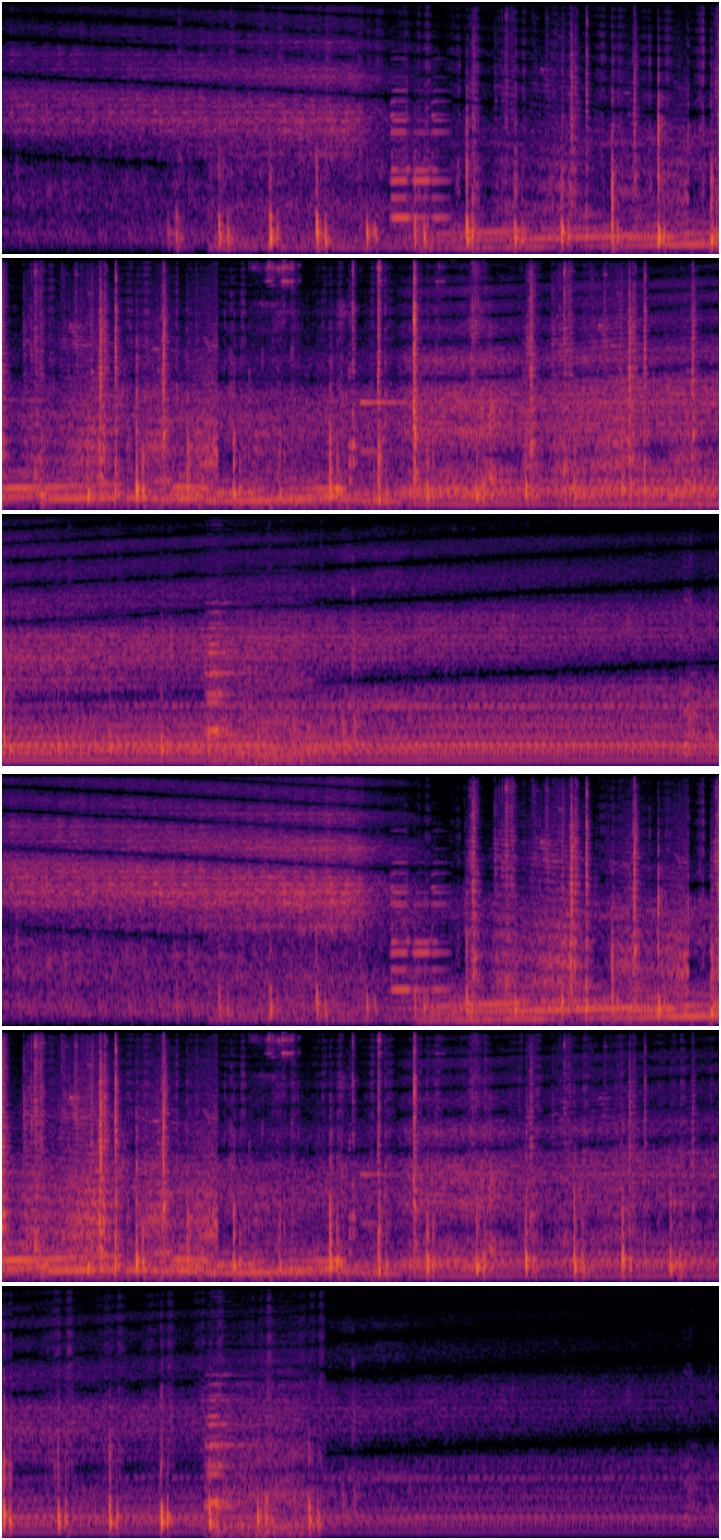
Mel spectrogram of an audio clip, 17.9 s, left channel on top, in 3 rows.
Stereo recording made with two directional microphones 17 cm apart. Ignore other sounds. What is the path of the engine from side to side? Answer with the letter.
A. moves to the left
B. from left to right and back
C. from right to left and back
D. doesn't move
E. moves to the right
A.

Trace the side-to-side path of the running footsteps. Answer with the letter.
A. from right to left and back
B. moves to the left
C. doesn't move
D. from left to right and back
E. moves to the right
E.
